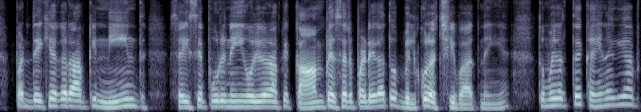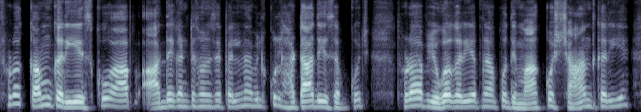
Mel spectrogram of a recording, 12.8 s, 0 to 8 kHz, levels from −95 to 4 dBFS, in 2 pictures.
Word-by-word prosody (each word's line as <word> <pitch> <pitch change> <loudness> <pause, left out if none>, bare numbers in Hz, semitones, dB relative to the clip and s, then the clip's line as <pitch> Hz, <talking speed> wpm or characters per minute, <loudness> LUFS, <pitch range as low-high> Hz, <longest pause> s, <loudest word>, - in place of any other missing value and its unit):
पर 170 - 0
देखिए 160 +2 0
अगर 175 0 +2
आपकी 160 +2 +1
नींद 145 +2 -2 0.3
सही 150 -1 +1
से 155 +6 -2
पूरी 155 0 0
नहीं 150 0 -1
हो 150 - +3
रही 145 - +2
है 155 - +5
और 150 - +3
आपके 145 +3 -4
काम 140 +4 +4
पे 165 - +2
असर 160 +1 +2
पड़ेगा 150 +2 +2
तो 190 - -1
बिल्कुल 135 +3 +2
अच्छी 130 +2 0
बात 115 -2 -3
नहीं 115 0 -10
है। 135 - -13 0.3
तो 170 - -4
मुझे 185 +2 0
लगता 185 +3 -3
है - - +1
कहीं 165 -1 -3
न 185 +2 -6
कहीं 210 +2 -4
आप 210 -2 -5
थोड़ा 230 - 0
कम 170 +4 +4
करिए 140 -5 +5
इसको 140 +8 -3
आप 160 -1 +3
आधे 155 +6 +1
घंटे 165 0 -5
सोने 160 0 -5
से 160 - -6
पहले 155 0 -6
ना 185 +1 -6
बिल्कुल 175 +3 -7
हटा 140 +3 +4
दें 155 -1 0
सब 130 -3 -5
कुछ। 165 +1 -11 0.3
थोड़ा 180 +3 +3
आप 185 -4 -1
योगा 150 +2 +5
करिए 155 0 0
अपने 160 0 -3
आपको 155 +1 -5
दिमाग 130 -1 +1
को 175 - -1
शांत 140 +5 -1
करिए, 165 +5 -4
160 Hz, 270 wpm, -19 LUFS, 140-170 Hz, 0.3 s, है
